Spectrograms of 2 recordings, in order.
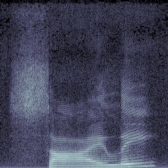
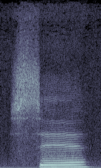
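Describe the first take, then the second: First: The first vowel is long, like 'eye'. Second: The first vowel is short, like 'ih'. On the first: The speaker calls it wrong. "the vowel can go a long way, which means it say its name" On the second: The speaker calls it right. "The vowel is short"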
